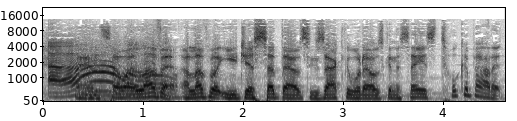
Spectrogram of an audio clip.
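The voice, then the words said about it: English accent. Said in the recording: “I'm from England, if you can tell with my accent ... It's a cool accent ... it sounds so cool.”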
